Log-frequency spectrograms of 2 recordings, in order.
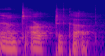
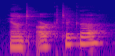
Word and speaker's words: Antarctica: Again, being careful to make sure we have this K in Arctic, Antarctica, and then the I and the K. This is probably going to be an I sound. I've written it here with the schwa like an taka, because you really want to be light and short on it.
